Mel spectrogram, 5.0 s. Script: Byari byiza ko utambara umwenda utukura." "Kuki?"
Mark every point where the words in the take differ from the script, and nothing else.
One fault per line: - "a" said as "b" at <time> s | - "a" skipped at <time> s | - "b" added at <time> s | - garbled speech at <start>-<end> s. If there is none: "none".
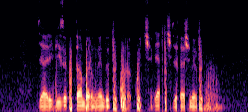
- garbled speech at 3.1-4.1 s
